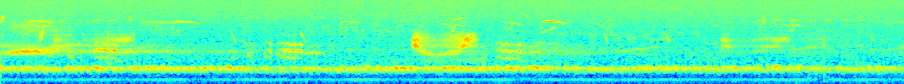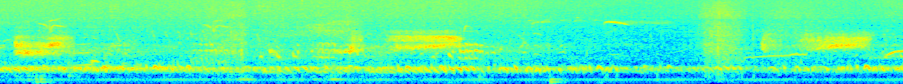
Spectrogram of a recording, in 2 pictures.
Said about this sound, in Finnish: Tässä teeret puputtavat ja kaikkein lähimpänä menee sitten kuovi.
